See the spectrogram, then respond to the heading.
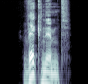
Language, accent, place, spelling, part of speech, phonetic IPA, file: German, Germany, Berlin, wegnimmt, verb, [ˈvɛkˌnɪmt], De-wegnimmt.ogg
- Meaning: third-person singular dependent present of wegnehmen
